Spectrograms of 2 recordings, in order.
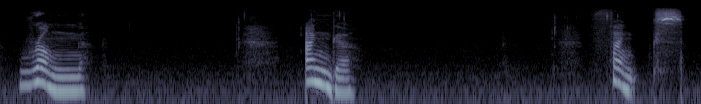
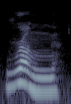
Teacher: we make this sound towards the back of the mouth and if you do this sound correctly you can feel a vibration in your nose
